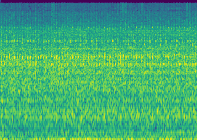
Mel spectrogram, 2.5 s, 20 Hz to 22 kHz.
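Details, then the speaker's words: 2011 Buick Enclave 3.6 that starts and stalls with no codes, at idle after plugging back in the unplugged connector that cleared the hitching: a light, uneven knock over a loud hiss, something hitting near the cam sensor; cam phaser knock. "so I'm going to plug this thing in there's something hitting that cancer I can feel it"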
